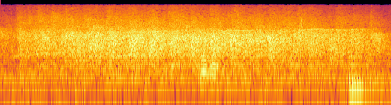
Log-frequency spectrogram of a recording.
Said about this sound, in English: And he's seated right up here. If you'll just stand, give him a little hand clap.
